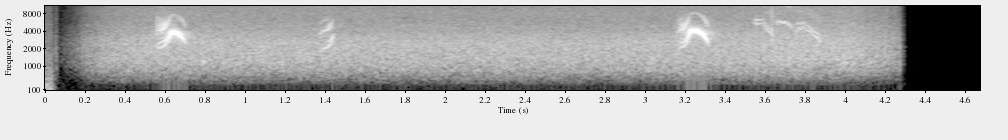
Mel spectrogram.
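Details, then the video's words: A small flock of house sparrows, wanderers from nearby homes, landing at the far end of a restored stream pasture on an early August morning, giving a few short bright chirps, two louder ones about 2.5 seconds apart, over steady outdoor hiss. "In the far end, a small flock of house sparrows lands, vocalizing."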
